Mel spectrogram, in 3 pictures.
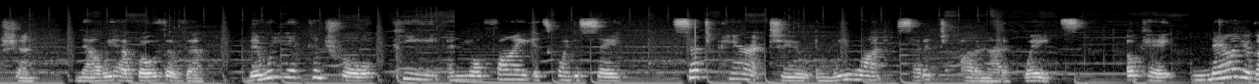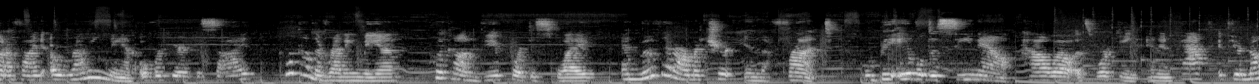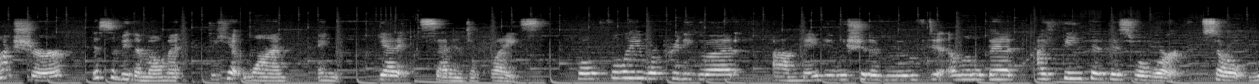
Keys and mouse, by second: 3.9 ctrl+p, 15.7 click, 17.4 click, 18.9 click, 25.4 click, 27.1 KP_1.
